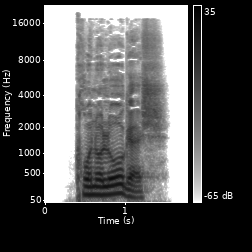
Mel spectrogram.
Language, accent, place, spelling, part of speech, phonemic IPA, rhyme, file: German, Germany, Berlin, chronologisch, adjective, /kʁonoˈloːɡɪʃ/, -oːɡɪʃ, De-chronologisch.ogg
- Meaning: chronological, chronologic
